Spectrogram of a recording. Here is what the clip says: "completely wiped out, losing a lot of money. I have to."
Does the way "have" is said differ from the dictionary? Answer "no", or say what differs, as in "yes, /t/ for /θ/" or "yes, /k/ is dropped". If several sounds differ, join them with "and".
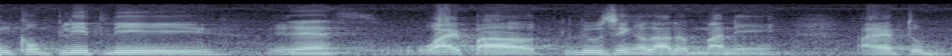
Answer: yes, /f/ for /v/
